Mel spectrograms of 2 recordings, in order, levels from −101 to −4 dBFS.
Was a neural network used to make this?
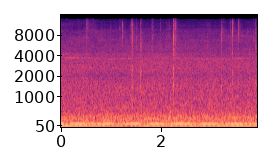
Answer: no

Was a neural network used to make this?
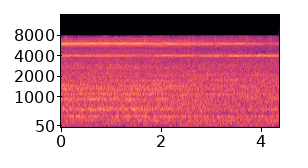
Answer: no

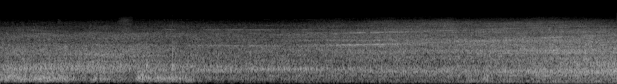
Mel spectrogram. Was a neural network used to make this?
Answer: yes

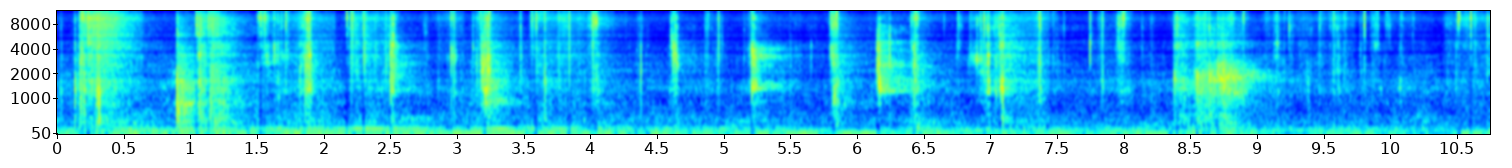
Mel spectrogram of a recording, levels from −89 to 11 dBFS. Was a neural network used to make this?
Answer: yes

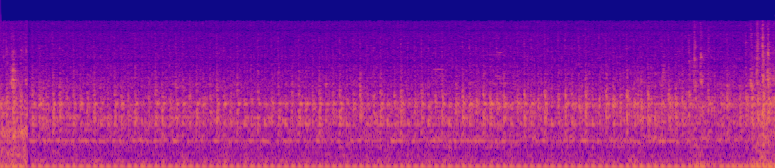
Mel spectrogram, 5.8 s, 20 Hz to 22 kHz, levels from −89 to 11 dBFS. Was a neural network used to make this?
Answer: no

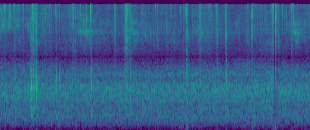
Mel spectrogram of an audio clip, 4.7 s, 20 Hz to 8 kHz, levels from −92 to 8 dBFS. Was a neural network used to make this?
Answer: yes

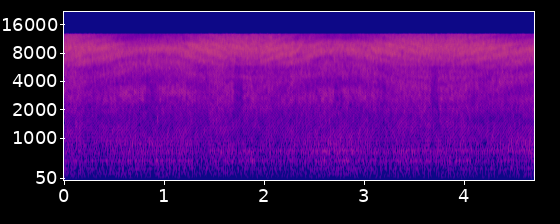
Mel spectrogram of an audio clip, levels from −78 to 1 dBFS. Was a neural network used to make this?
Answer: yes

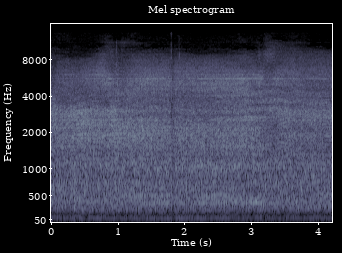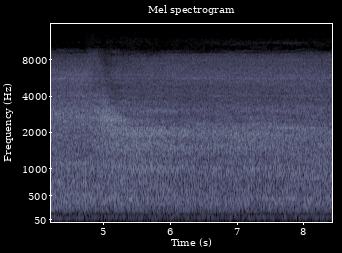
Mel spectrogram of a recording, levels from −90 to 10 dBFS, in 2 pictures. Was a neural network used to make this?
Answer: yes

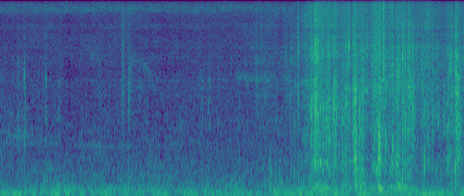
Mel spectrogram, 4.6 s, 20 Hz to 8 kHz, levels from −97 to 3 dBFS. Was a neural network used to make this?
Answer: yes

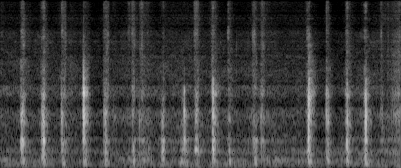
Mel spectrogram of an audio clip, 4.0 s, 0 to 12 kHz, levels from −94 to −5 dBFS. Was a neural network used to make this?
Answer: yes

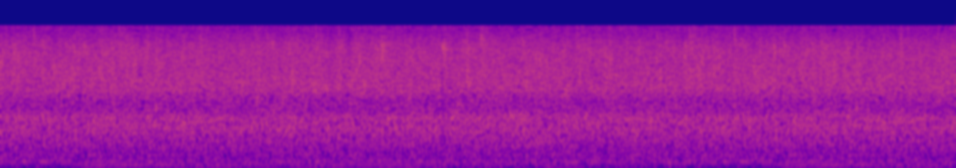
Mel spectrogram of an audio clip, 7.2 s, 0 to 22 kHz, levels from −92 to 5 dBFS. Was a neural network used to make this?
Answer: no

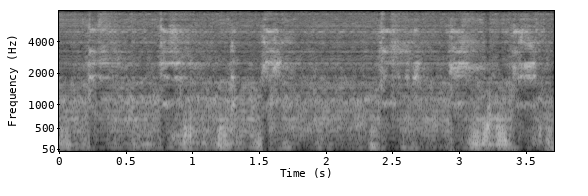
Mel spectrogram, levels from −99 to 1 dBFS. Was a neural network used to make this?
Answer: yes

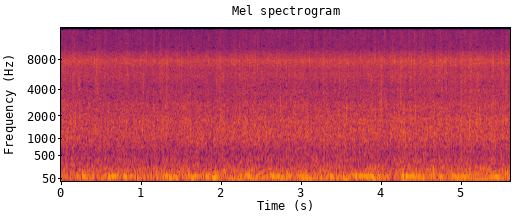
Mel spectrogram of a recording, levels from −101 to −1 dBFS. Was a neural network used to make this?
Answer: no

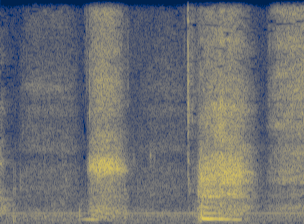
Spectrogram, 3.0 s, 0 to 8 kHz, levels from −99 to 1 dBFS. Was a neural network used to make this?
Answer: no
